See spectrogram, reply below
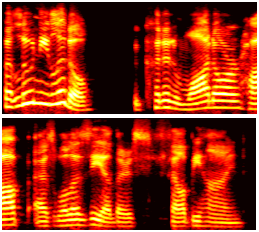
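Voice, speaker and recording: With lively intonation and a moderate pace, a man in a slightly high, somewhat bright voice reads a storybook to children like a teacher. He is expressive, speaking straight to his young audience and putting questions to them.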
